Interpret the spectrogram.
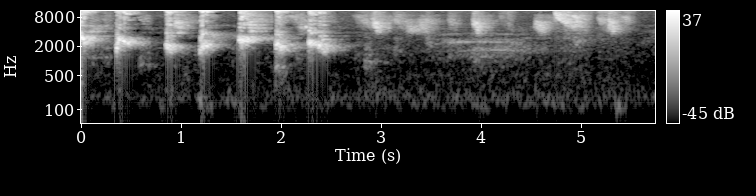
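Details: Loud, clear song of a yellow-vented bulbul, used for luring or training birds: six strong, harsh chattering notes in quick succession, then softer, higher twittering and a faint thin whistle.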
